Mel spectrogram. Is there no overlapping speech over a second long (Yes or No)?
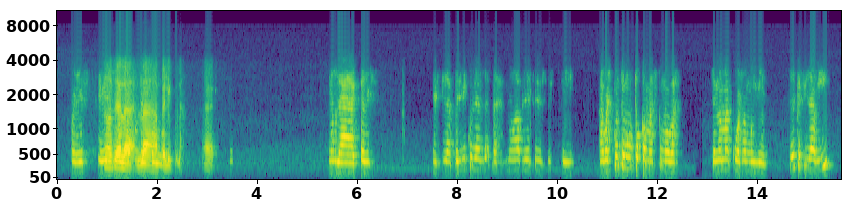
No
